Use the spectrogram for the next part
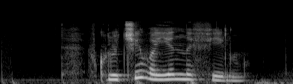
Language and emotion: Russian, neutral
